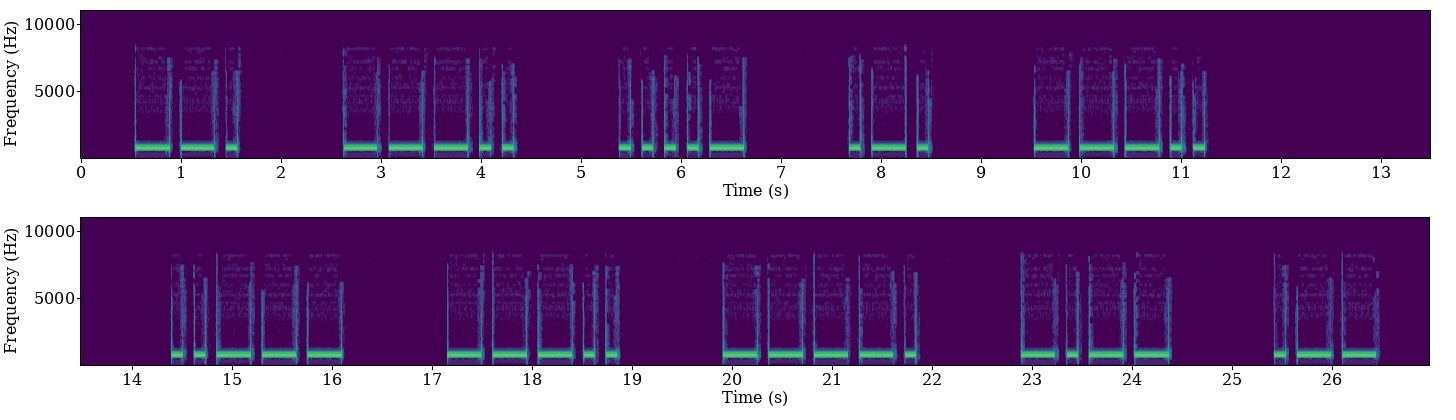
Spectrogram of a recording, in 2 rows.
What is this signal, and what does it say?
Morse code, heard as a keyed tone, about 10 wpm, spaced as for 6 wpm, 800 Hz. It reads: G84R8 289YW
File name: LEZIONI / 9 28 ws 10wpm 4124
